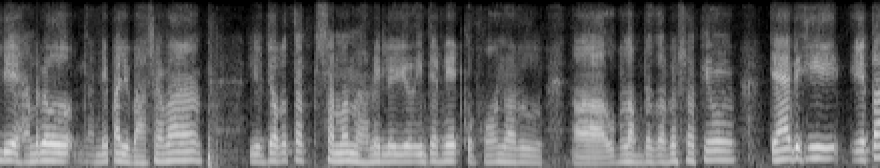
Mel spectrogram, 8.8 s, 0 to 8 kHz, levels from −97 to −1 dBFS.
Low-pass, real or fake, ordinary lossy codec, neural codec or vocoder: 7.2 kHz; fake; Opus, 16 kbps; codec, 24 kHz, 1 kbps, SNAC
